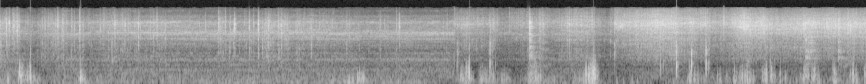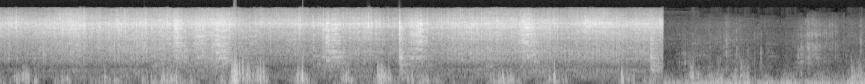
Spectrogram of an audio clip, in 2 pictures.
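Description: Eggs and ham sizzling on the griddle of a propane camp stove, with a metal spatula scraping and tapping on the griddle as the food is turned. About a second before the end the sizzling cuts off and only low wind rumble on the microphone remains.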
